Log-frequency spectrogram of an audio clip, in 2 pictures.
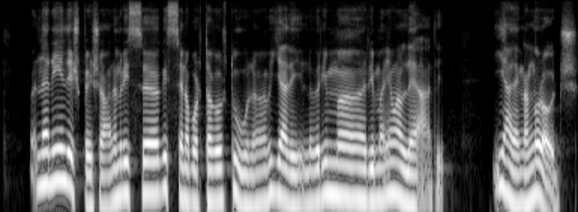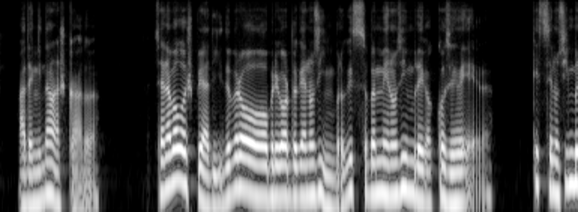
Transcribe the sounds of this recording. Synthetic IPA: nɛrnɛnt̪ʃpet͡ʃaːlmɾisəkisːɛnopɔɾt̪afoɾt̪uːnəpijad̪elːəmrimrimanjaːmalːea̰ːt̪ḭ | iːat̪ɛŋɡaŋɡoɾɔ̰d͡ʒːə̥ | a̰t̪ɛŋɡint̪anaʃka̰ːt̪a̰la̰ | sɛnapɔːkoɛspjat̪iːt̪əpeɾɔmiɾikɔrd̪okɛnos̬imbləkisːəpemːenʊs̬imblikakːɔːs̬evɛ̰ːɾḛ | kisːɛnosimbl

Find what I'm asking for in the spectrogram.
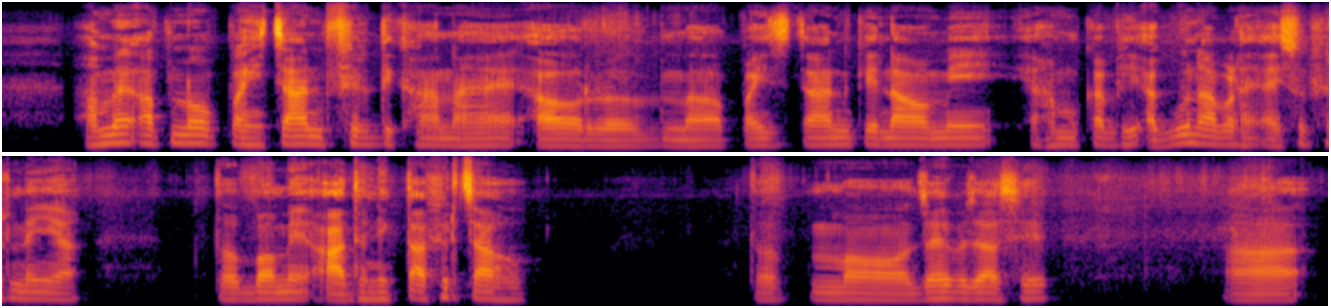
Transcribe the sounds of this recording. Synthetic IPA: hɐmẽʔɐpnopə̃ɦɪ̃t͡ʃaːnpʰɪɾd̪ɪkʰanaɦɛʔɔːɾpə̃ɦɪ̃t͡ʃaːnkenaːmẽɦəmkəbʱiʔəɡunabəɽ̤ẽʔɛːsopʰɪɾnɐɦĩã | t̪obəmḛ̃ʔa̰ːd̪ʱʊnɪk̚t̪apʰɪɾt͡ʃaːɦo | t̪o | d͡ʒəɦibəd͡ʒase

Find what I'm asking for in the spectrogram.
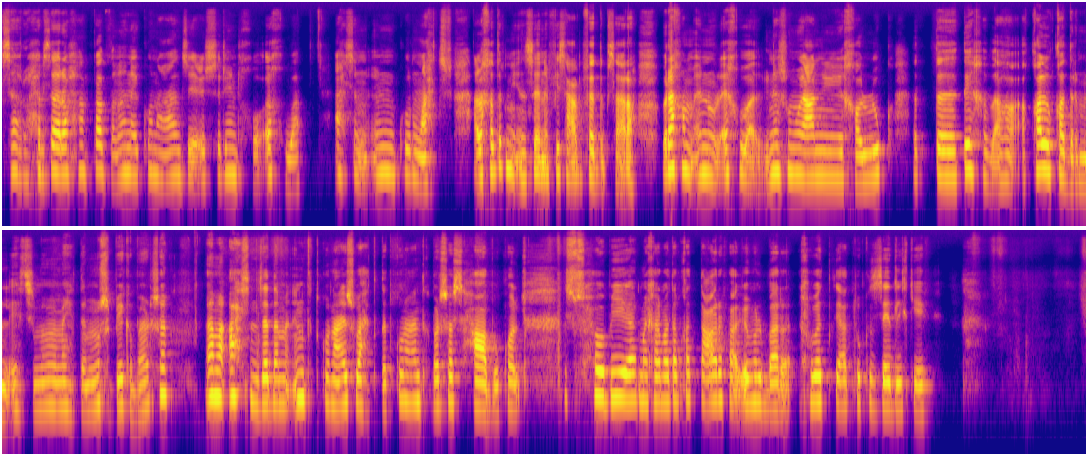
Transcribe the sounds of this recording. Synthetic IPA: bsˤɑɾˤɑːħɑbsˤɑɾˤɑːħɑnfɑd̪ˤːɑlʔanajakuːnʕand̪iʕɪʃɾiːnʔɪxwa | ʔaħsanmɪ̰nʔɪnːʊjkuːnwaħd̪ɪ̥ʃʕalæxɑd̪ˤɾˤniʔɪnsæ̰ːnʔfisaʕa̰nfad̪ːbsˤɑ̰ɾˤɑ̰ːħɑwɾˤɑɣmʔɪ̰nːʊlʔɪxwa̰jneːʒmujaʕnixalːuːk | t̪ɛːxʊðʔʔɑ̰qɑlːqɑd̪ɾˤmɪnɪlʔɪht̪ɪmæːmmæjɪht̪æmːuːʃbiːkbɑɾˤʃæ | ʔæmːæʔaħsanzæːd̪æmɪnʔɪnːkt̪kuːnʕiːʃwaħd̪qɑt̪kuːnʕand̪ɪk̚bɑɾˤʃæsˤħɑːbwkʊlːɪsˤħuːbɪjːamæxæmæt̪amqɑd̪t̪ːʕɑrˤːɑfʕa̰ljuːmɪlbɑrˤːɑ̰ʔɪxwæt̪kjaʕt̪uːkɪzːɛːd̪ɪlkɛːfi̥

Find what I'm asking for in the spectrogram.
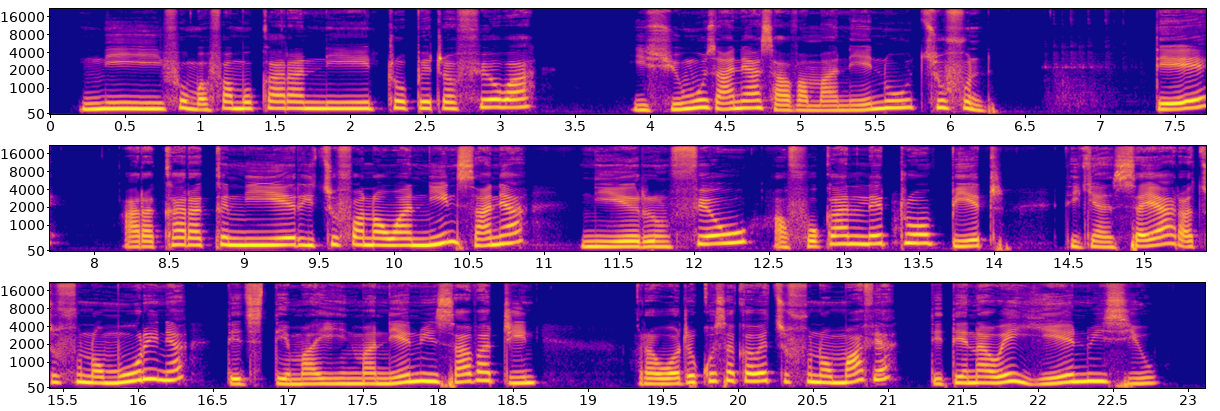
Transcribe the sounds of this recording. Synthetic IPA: nifumbəfamukaɾaniʈ͡ʂopeʈ͡ʂəfewa | iz̥umuzanʲaz̥avəmanenut͡sufunə̥ | d̪̥e | aɾakaɾakinieɾit͡sufanawaniniz̥anʲa | nieɾinifewav̥okanileʈob̥eʈ͡ʂə̥ | d̪̥ikʲaniz̥ajaɾat͡sufunamuɾina | d̪̥et͡si̥d̪̥emamanenuinizavaʈ͡ʂini̥ | raɦuaʈ͡ʂəkusakəwet͡sufunomafja | d̪̥et̪enəweienuiziu

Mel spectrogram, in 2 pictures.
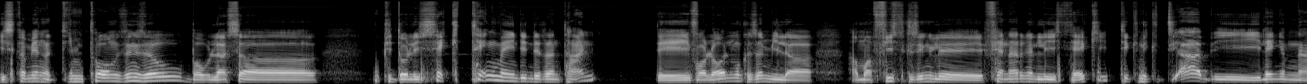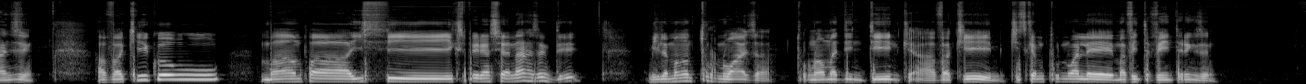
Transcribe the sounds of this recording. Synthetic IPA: isi̥kamiaŋəd̪imit̪ʰoaŋzeɲizawmbaulasə | pid̪olesɛki̥t̪ʰeɲimaeɳɖ͡ʐeɳɖ͡ʐeɾant̪ani̥ | d̪̥eivaloanmuŋkəzamiləa̰mafisi̥kizeɲilefianaɾaŋəlesekʰi̥t̪eknikid̪iabiːleɲaminanizeɲiavakʰekuau | mbaampəisiekspeɾiãsanaɦəzeɲid̪e | miləmaŋənit̪uɾunwazə̰ | t̪uɾnwamad̪end̪enikʲə̰a̰vakʰemkisi̥kʲaminit̪uɾunwalemavent̪əvenit̪iɾeɲizaɲi̥

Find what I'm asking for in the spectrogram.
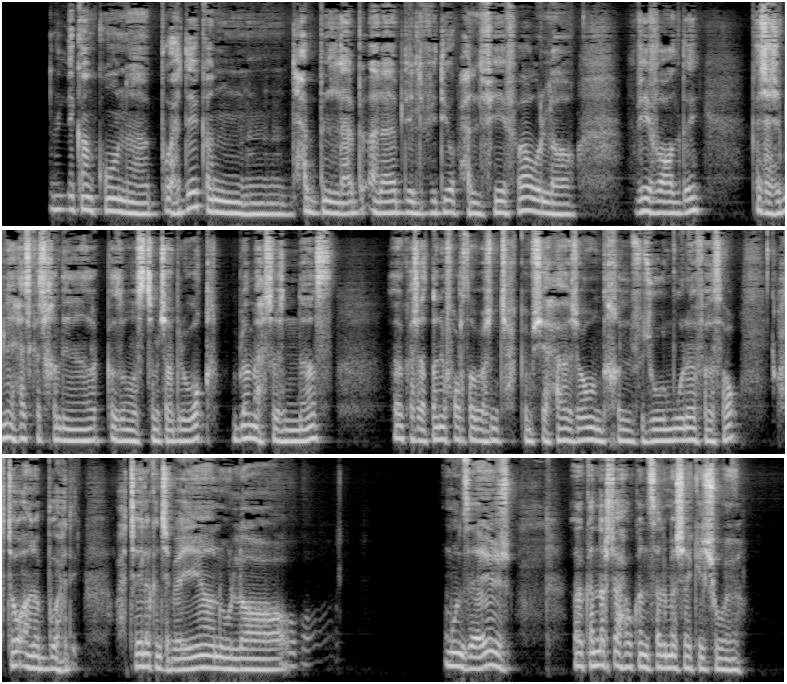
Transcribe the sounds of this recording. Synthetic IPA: lːikænkunbwaħd̪ikænː | ħəbːnəlʕabʔəlʕab̚d̪jæləlfid̪jubħalːəlfifawəlːæ | fivɑld̪i | kæt̪əʕʒəbniħat̪kæt̪xælːinnɾˤɑkːəzwnəst̪əmt̪əʕbəlwɑqt̪blæmæjəħt̪æʒənːæs | kæt̪oʕt̪ˤinifoɾsˤɑbæʃ̬nət̪ħḁkːəmʃiħaʒawnəd̪xəlfʒulmʊnæfæsaħḁt̪ːæwʔænæbwaħd̪iwħḁt̪ːæʔəlːækænt̪bajænwəlːæ | munzæʕəʒ | kænəɾt̪aħuwkænsælmæʃækəlʃwæjːa

